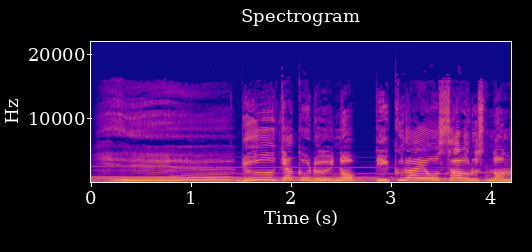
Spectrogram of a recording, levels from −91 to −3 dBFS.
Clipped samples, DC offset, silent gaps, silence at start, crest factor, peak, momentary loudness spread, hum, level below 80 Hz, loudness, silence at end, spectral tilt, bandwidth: under 0.1%; under 0.1%; none; 0 s; 14 dB; -10 dBFS; 4 LU; none; -54 dBFS; -24 LUFS; 0 s; -3.5 dB/octave; 17 kHz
